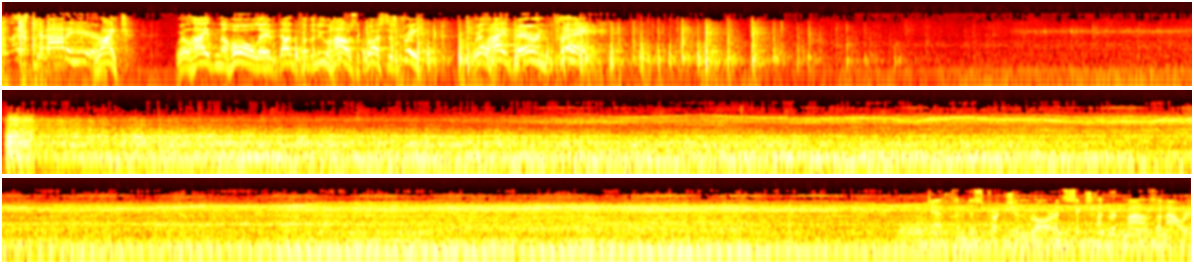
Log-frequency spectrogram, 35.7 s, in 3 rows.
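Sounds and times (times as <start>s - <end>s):
speech: 0.6s - 6.1s
sharp taps: 2.6s - 9.1s
tornado roar: 11.9s - 35.6s
thin wavering whistle: 16.0s - 35.6s.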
